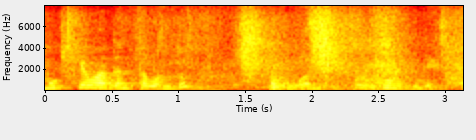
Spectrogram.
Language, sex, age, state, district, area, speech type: Kannada, female, 30-45, Karnataka, Chikkamagaluru, rural, spontaneous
